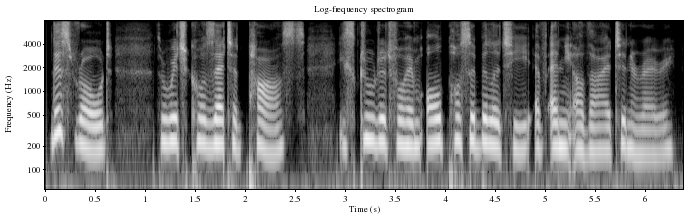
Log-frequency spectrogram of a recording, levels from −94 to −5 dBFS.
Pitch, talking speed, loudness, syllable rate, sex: 195 Hz, 150 wpm, -20 LUFS, 5.8 syllables/s, female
